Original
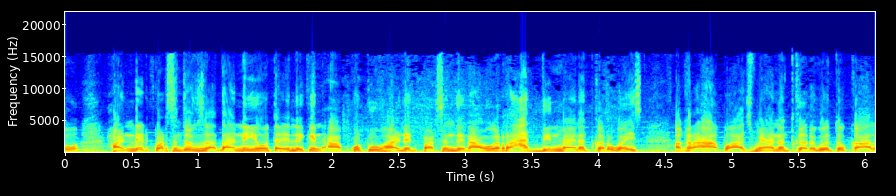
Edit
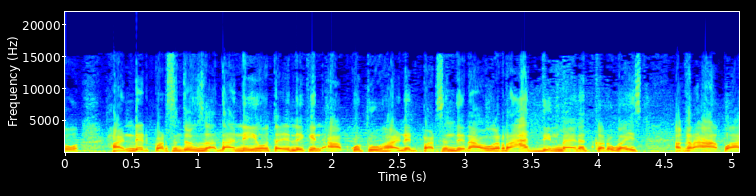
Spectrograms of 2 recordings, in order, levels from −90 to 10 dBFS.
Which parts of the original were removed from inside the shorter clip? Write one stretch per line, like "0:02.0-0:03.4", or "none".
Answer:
none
